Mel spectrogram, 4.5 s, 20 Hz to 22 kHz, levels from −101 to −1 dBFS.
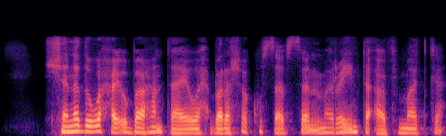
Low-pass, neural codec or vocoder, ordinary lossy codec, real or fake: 7.2 kHz; codec, 16 kHz, 1 kbps, X-Codec, WavLM features, trained on Multilingual LibriSpeech; MP3, 64 kbps; fake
